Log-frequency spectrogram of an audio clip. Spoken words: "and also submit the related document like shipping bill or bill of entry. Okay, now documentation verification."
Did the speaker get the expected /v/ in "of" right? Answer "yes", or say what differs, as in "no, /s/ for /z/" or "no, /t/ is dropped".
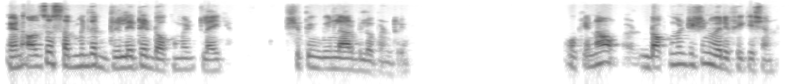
no, /p/ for /v/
